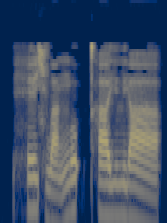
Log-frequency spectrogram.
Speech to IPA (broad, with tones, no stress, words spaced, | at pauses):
he˦ɕwa˨˩ŋo˦ʔ kʰa˦jlja˥˧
